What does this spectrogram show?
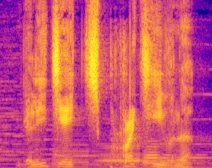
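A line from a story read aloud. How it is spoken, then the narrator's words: Muttering. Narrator (Russian): бормотал он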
